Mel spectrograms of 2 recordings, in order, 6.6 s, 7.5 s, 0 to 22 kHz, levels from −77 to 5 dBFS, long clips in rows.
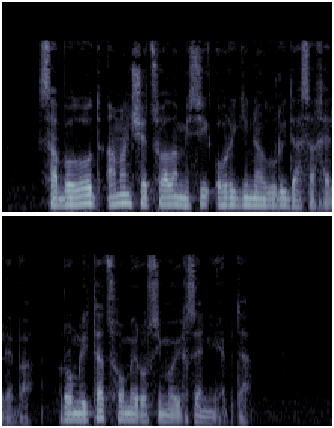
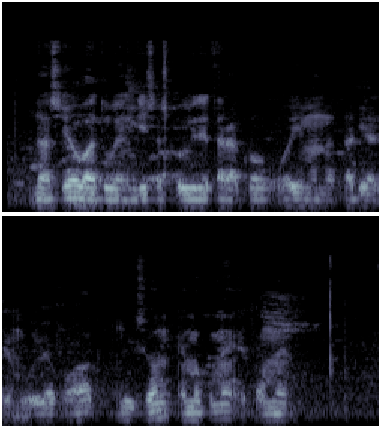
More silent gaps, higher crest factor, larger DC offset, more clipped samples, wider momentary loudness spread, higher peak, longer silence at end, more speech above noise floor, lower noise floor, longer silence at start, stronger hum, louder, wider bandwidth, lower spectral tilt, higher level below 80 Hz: neither; about the same, 18 dB vs 20 dB; neither; neither; first, 19 LU vs 14 LU; about the same, -12 dBFS vs -10 dBFS; first, 0.85 s vs 0.45 s; first, 40 dB vs 26 dB; first, -69 dBFS vs -55 dBFS; first, 0.35 s vs 0.1 s; neither; about the same, -30 LUFS vs -30 LUFS; about the same, 11.5 kHz vs 11.5 kHz; about the same, -5.5 dB/octave vs -6 dB/octave; first, -46 dBFS vs -62 dBFS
